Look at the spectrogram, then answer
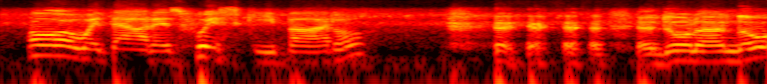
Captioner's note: chuckles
